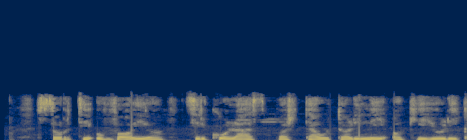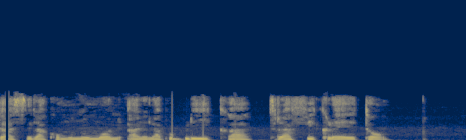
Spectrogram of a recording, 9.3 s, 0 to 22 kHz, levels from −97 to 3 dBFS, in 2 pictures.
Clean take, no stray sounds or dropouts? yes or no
no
